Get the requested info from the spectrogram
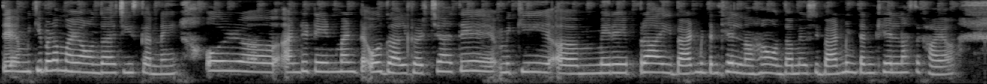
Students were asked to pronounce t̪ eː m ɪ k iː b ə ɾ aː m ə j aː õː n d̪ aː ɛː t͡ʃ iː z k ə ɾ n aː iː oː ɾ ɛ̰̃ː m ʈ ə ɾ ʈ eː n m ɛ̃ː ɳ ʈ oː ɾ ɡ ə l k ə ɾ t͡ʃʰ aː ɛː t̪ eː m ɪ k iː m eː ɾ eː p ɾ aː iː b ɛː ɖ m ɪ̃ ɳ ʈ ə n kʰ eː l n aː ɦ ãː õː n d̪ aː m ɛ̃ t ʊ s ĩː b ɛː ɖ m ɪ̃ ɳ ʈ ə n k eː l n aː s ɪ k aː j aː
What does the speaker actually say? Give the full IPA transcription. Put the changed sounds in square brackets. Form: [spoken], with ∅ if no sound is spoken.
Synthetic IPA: t̪ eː m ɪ k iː b ə [ɽ] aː m ə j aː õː n d̪ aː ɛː t͡ʃ iː z k ə ɾ n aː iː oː ɾ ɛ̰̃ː [ɳ] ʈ ə ɾ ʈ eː n m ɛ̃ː ɳ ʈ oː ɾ ɡ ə l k ə ɾ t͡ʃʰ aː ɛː t̪ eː m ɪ k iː m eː ɾ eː p ɾ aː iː b ɛː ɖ m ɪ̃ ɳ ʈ ə n kʰ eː l n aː ɦ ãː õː n d̪ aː m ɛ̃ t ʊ s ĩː b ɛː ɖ m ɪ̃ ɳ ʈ ə n [kʰ] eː l n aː s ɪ [kʰ] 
